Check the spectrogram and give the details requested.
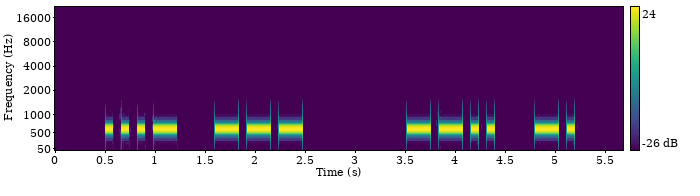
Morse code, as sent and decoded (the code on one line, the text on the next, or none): ...- --- / --.. -.
VO ZN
